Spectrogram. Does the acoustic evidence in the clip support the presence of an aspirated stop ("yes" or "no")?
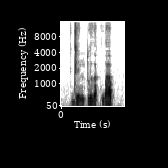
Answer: no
